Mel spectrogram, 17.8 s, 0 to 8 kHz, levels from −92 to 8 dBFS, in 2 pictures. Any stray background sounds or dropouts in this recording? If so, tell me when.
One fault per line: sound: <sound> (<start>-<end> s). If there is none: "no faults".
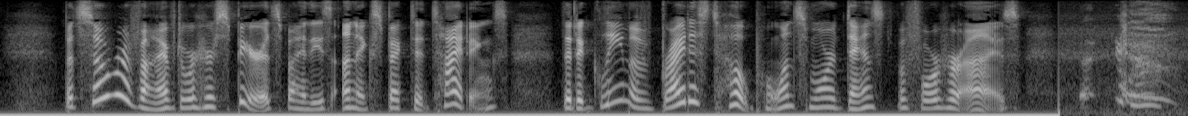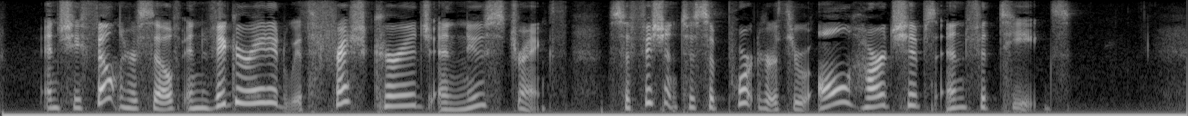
sound: sneeze (8.1-8.9 s)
